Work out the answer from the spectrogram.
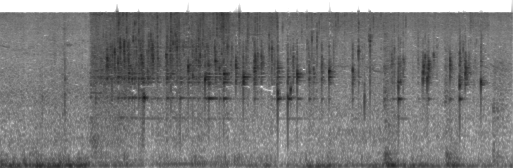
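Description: Sausages frying in hot oil in a cast-iron pan: dense crackling and popping spatter, with a spatula stirring and turning them. A low rumble fills the first second before the crackling takes over.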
